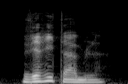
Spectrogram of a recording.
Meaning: veritable
- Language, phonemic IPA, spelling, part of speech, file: French, /ve.ʁi.tabl/, véritable, adjective, Fr-véritable.ogg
